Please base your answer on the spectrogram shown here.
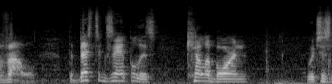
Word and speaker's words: Celeborn: When you have the letter C at the beginning of an Elvish word, Celebrimbor. It's Celebrimbor or Celeborn. It's never C.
